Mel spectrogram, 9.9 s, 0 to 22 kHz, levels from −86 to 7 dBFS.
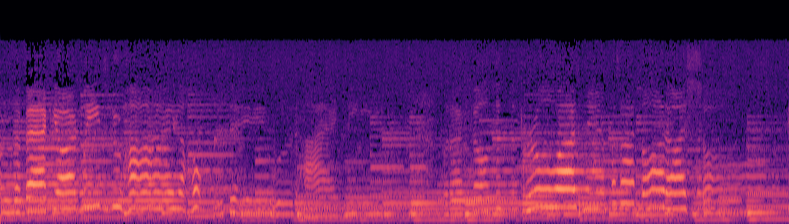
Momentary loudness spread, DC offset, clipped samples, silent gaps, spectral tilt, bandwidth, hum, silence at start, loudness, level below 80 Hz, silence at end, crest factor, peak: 12 LU; under 0.1%; under 0.1%; none; -6 dB/octave; 10.5 kHz; none; 0 s; -21 LUFS; -56 dBFS; 0 s; 16 dB; -4 dBFS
